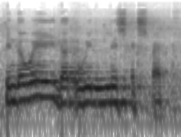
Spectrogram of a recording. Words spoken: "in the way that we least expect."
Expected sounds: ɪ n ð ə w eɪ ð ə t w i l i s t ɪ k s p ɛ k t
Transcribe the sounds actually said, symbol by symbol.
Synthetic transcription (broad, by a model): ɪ n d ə w eɪ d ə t w i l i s ɪ k s p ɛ k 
